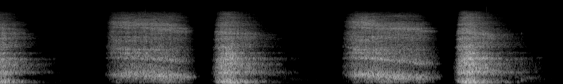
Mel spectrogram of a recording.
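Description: Deep breathing exercise with full breaths, four long loud airy inhales and exhales in a steady rhythm, close up with silent pauses between, after a fading breath at the start.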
